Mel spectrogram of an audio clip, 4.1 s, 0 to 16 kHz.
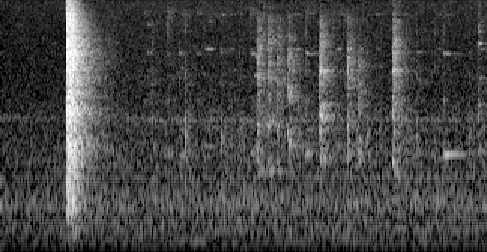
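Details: Restored 1940s General Day Lite Company F20T12 preheat fluorescent fixture, after paint was cleared from a starter socket: a sharp snap at switch-on, then a few faint, spaced ticks as the starter works the tubes. This is a normal preheat start.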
